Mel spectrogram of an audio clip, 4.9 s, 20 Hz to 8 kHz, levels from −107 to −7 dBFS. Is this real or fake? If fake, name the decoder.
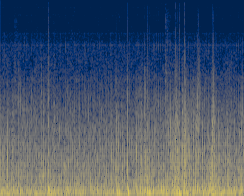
real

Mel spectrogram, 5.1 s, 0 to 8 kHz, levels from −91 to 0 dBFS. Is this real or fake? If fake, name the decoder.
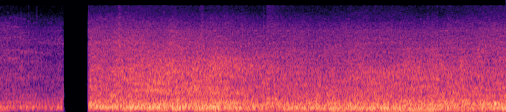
fake, codec, SNAC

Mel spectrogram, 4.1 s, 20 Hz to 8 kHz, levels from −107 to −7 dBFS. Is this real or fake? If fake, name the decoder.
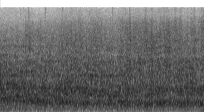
real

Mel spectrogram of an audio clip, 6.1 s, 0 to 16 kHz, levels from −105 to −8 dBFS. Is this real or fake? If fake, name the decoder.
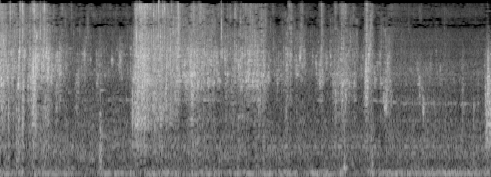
real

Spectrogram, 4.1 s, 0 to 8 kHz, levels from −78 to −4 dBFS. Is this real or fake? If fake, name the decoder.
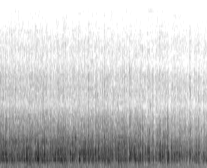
real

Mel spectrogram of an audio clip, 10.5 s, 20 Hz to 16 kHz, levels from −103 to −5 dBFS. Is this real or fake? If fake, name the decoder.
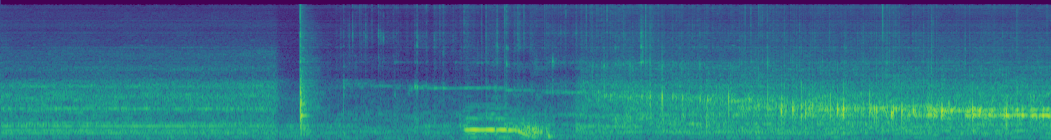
fake, codec, SNAC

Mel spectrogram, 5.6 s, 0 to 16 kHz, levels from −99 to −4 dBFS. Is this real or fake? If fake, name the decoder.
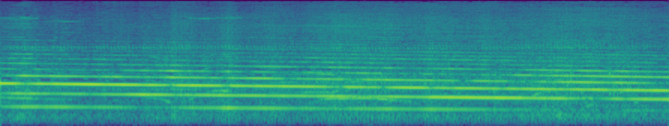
real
